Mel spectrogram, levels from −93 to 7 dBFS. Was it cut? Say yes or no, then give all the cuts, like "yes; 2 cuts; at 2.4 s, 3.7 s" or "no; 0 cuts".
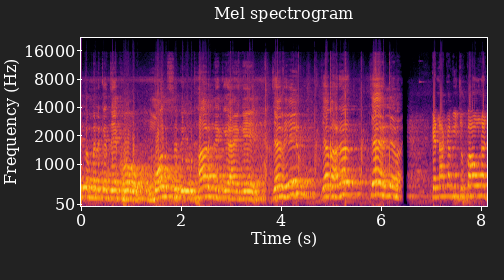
no; 0 cuts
